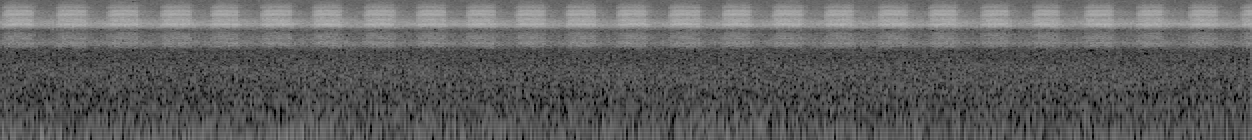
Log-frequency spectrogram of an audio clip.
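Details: At sunset in a pine forest, a cricket chirps in an even rhythm, roughly two high, buzzy pulses every second, with short gaps between them, recorded in XY stereo.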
